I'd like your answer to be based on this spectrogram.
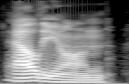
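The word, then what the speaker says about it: Älgen: I'm going to say it's pronounced Alion. – Oh. – Okay. – Oh, all right. – But it's not. It's spelled A with umlauts, L-G-E-N.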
